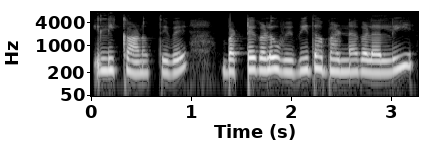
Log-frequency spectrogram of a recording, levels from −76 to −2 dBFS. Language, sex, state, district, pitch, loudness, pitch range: Kannada, female, Karnataka, Bangalore, 225 Hz, -16 LUFS, 210-245 Hz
